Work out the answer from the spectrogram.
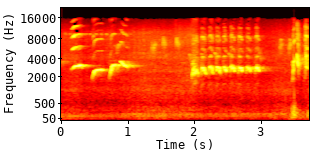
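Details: Oriental magpie-robin song used as a lure recording to prompt reluctant birds to sing. Clear whistled notes rise and slur, then a fast buzzy stuttered series runs for about a second, ending in a sharp burst. A low hum continues underneath.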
